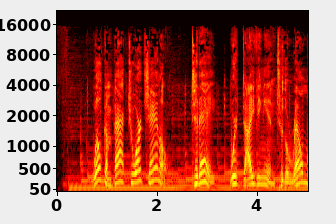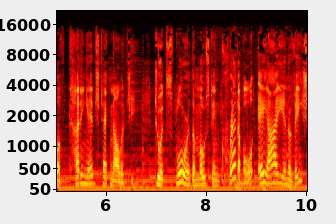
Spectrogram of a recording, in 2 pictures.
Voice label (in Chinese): 美式男声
